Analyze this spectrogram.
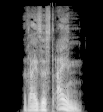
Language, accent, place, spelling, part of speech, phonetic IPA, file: German, Germany, Berlin, reisest ein, verb, [ˌʁaɪ̯zəst ˈaɪ̯n], De-reisest ein.ogg
- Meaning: second-person singular subjunctive I of einreisen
